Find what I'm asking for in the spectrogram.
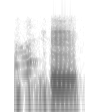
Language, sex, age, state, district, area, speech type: Bengali, male, 18-30, West Bengal, Uttar Dinajpur, urban, conversation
